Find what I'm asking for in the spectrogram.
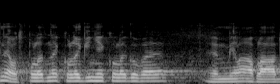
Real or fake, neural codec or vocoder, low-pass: real; none; 7.2 kHz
